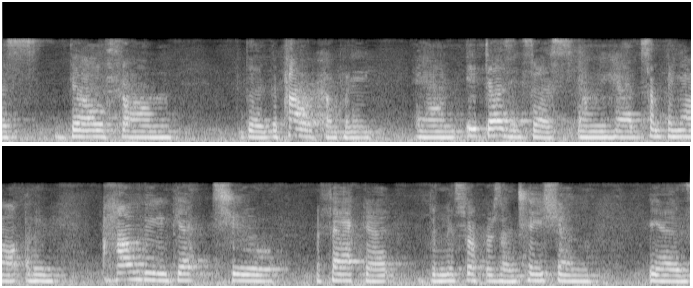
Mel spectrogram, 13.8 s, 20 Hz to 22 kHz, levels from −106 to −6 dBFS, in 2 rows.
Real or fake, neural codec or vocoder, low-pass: fake; codec, 44.1 kHz, 3.4 kbps, Pupu-Codec; 7.2 kHz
